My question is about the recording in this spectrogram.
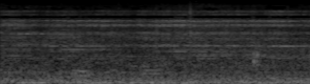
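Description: Steady outdoor background noise: a low rumble with a few faint steady high tones and no distinct event.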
